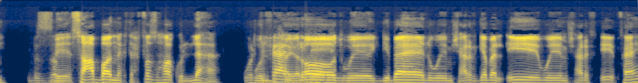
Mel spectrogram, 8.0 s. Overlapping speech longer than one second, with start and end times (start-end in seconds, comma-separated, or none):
3.1-4.4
